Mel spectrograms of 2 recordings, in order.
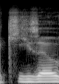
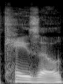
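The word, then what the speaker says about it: Keizo: spelled k-e-i-z-o uh but people are gonna mispronounce it and say kizo because you know k-e-i keith but it's uh it's kazo pronounced k is o-k-a-y-z-o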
